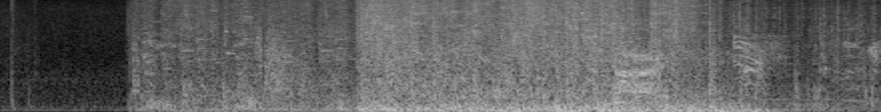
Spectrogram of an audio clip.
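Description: Explosions blast and roar loudly.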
